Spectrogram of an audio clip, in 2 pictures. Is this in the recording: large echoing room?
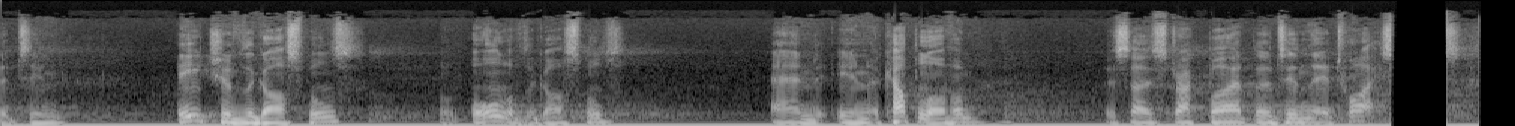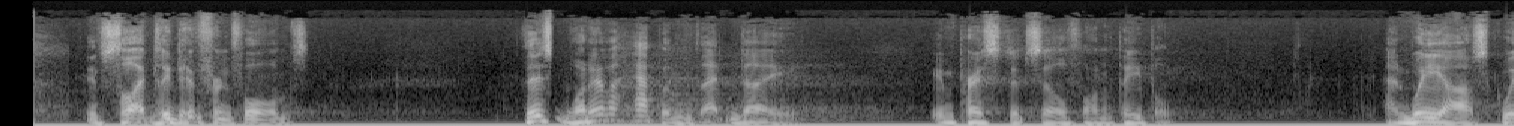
yes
